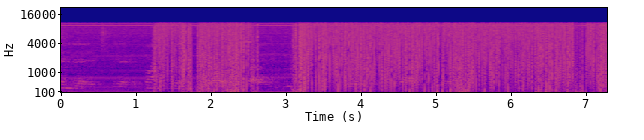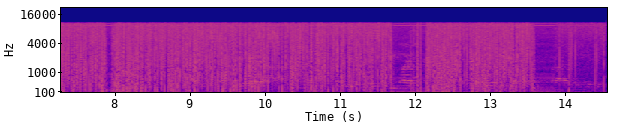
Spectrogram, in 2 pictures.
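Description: A congregation sings together in an echoing hall.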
